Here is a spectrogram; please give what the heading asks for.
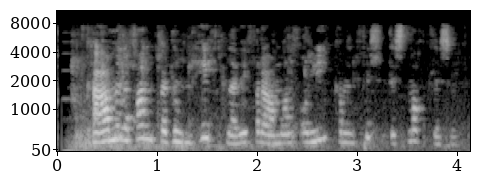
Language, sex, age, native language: Icelandic, female, 30-39, Icelandic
